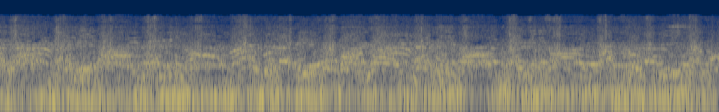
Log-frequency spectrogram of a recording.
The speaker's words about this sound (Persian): آب و زندگی حق مسلمه با صدای گروهی از مردم در شهر سبزوار در شمال شرق ایران که در اعتراض به قطع مکرر برق و آب مقابل فرمانداری این شهر تجمعی اعتراضی برگزار کردند.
